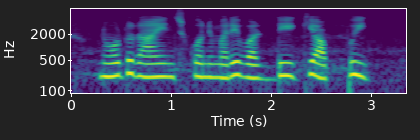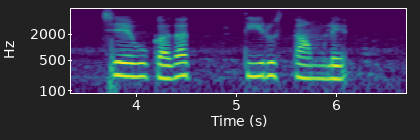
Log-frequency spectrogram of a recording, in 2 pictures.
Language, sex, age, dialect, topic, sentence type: Telugu, female, 18-24, Utterandhra, banking, statement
